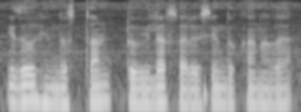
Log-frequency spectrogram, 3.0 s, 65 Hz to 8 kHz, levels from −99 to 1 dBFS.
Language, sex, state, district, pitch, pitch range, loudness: Kannada, male, Karnataka, Bidar, 95 Hz, 90-100 Hz, -19 LUFS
